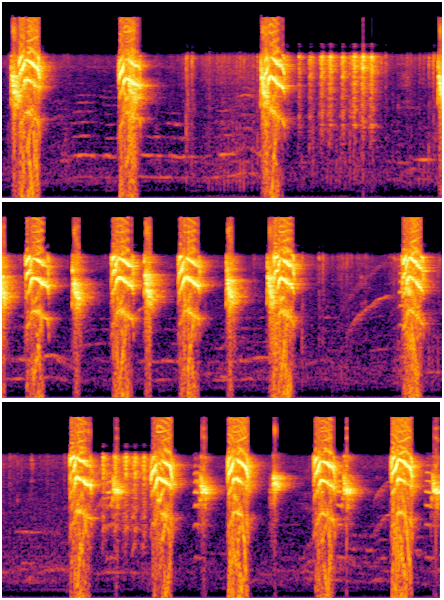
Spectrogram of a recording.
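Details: Munia song from a training recording for cage birds, in a lively-singing style: sharp, high, thin chirps, mostly single and well spaced, about one every second, with a brief buzzy run near the start.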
